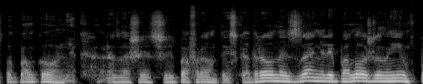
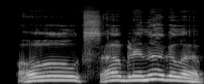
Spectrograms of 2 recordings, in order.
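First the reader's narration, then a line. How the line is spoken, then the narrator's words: Shouted. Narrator (Russian): прокричал Подлуцкий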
